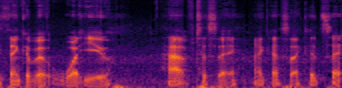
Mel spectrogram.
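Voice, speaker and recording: A man mumbling in a monotone, flat intonation. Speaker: podcast host. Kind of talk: casual chat.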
